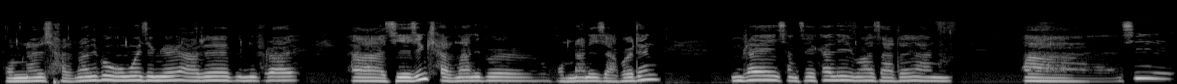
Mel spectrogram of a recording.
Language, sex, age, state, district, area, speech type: Bodo, male, 60+, Assam, Chirang, rural, spontaneous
